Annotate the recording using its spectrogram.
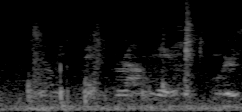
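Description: Faint, indistinct voices, with a few light clicks, the sharpest near the end.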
